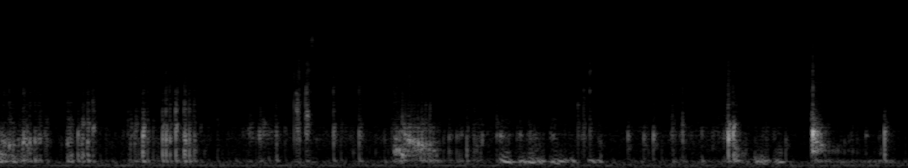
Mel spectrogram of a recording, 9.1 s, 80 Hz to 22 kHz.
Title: my stomach growling for 38 second #17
